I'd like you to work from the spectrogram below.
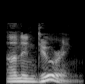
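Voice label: "unenduring", British English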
